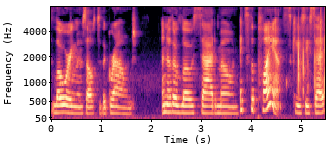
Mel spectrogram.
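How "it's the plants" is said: high, slow, mildly fearful line; understated storybook fright; frightened. A narrator's reading. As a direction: draw out the uneasy realisation. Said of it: "his expression frightened now".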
